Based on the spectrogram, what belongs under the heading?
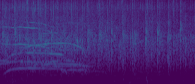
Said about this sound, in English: Please give one big final applause for everyone who presented tonight.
